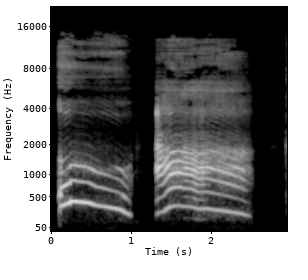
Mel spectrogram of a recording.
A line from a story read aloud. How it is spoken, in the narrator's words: cooed Pinky, her smile widening in genuine delight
